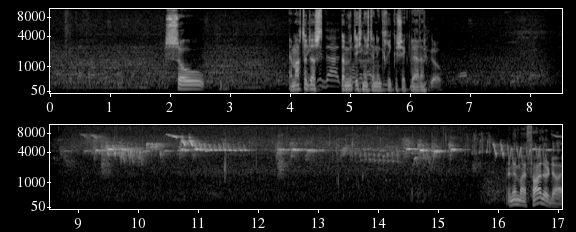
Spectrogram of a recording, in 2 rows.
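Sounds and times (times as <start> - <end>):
faint background hiss: 0.0 - 17.0
songbirds chirping and trilling: 6.6 - 17.0.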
